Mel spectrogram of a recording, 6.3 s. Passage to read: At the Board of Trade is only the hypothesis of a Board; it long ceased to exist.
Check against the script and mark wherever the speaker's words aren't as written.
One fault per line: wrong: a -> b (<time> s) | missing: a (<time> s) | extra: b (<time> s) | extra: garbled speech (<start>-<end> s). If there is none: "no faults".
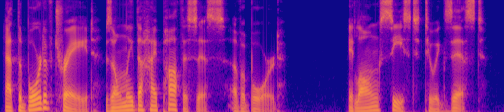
no faults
